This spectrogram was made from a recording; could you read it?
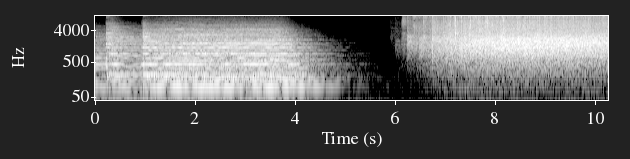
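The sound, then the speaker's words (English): A sustained musical chord rings and fades away, then loud crowd applause for a woman musician's concert performance at the Gewandhaus in Leipzig bursts in and carries on steadily through the last four seconds. “She soaked up the applause, the star of the show, and she played like never before.”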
